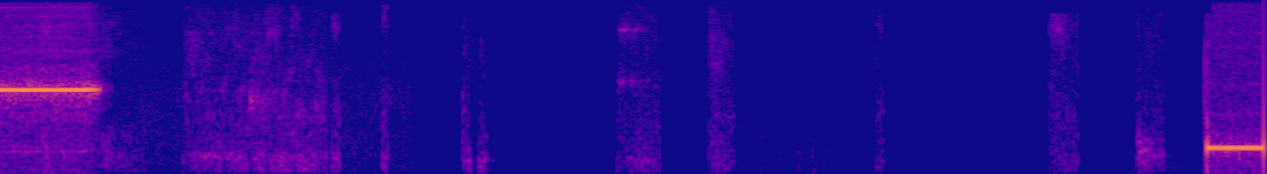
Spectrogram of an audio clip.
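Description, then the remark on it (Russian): A loud, steady telephone tone, the long signal on a sanatorium's automated phone line after which callers switch to tone dialing, sounds near the start, then a quiet stretch with faint line noise, and a second, lower-pitched tone begins abruptly at the end. “После длинного сигнала переведите ваш аппарат в режим тонального набора и наберите внутренний пятизначный номер.”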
